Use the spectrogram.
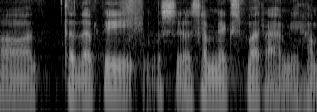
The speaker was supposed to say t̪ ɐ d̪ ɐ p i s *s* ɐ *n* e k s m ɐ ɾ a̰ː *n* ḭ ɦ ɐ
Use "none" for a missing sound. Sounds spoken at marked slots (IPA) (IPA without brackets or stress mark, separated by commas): s, m, m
